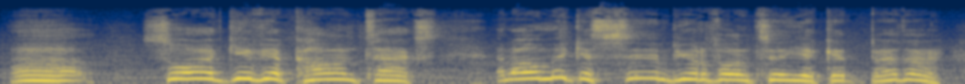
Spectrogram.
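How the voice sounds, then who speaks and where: Man putting on halting, high-pitched apologetic young killer. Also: dark tone, faint music behind. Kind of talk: horror story character reading.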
